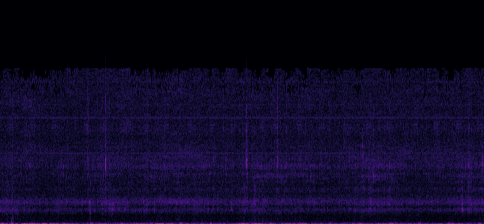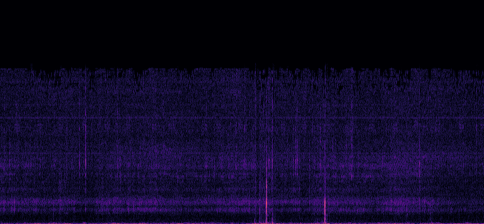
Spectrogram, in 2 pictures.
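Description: Mountain bike rolling fast down a dirt trail, heard through a handlebar-mounted camera: a steady low rumble of tyres and frame vibration with wind buffeting the microphone. Two sharp knocks about a second apart near the end as the bike clatters over bumps.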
